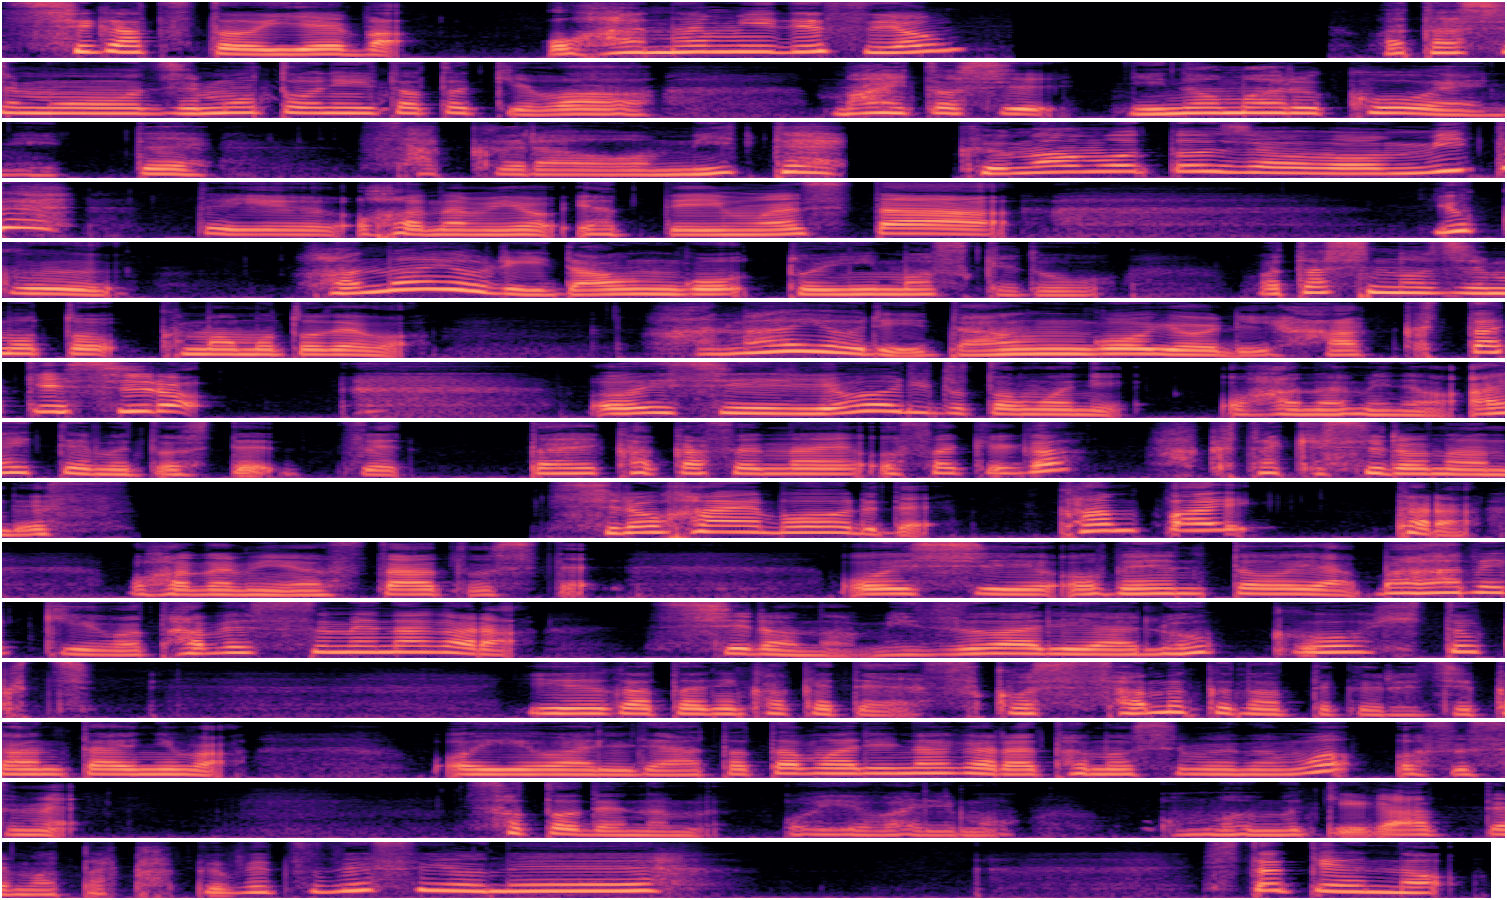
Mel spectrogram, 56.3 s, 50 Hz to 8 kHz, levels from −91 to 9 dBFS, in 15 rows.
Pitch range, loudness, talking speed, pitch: 195-255 Hz, -18 LUFS, 265 characters per minute, 215 Hz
